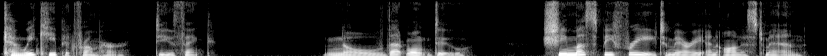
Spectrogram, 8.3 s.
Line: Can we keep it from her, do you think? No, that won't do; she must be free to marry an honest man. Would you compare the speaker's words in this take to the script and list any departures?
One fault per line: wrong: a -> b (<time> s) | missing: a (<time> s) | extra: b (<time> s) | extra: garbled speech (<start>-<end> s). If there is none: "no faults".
no faults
